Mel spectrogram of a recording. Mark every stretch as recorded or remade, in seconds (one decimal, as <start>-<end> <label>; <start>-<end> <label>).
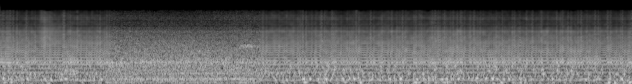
0.0-1.1 remade; 1.1-2.6 recorded; 2.6-6.3 remade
